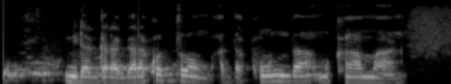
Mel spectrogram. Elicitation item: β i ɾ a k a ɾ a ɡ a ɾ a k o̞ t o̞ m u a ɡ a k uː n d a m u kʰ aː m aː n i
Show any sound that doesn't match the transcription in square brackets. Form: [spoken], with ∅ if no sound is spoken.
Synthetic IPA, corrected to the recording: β i ɾ a [ɡ] a ɾ a ɡ a ɾ a k o̞ t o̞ m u a [d] a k uː n d a m u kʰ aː m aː n [a]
